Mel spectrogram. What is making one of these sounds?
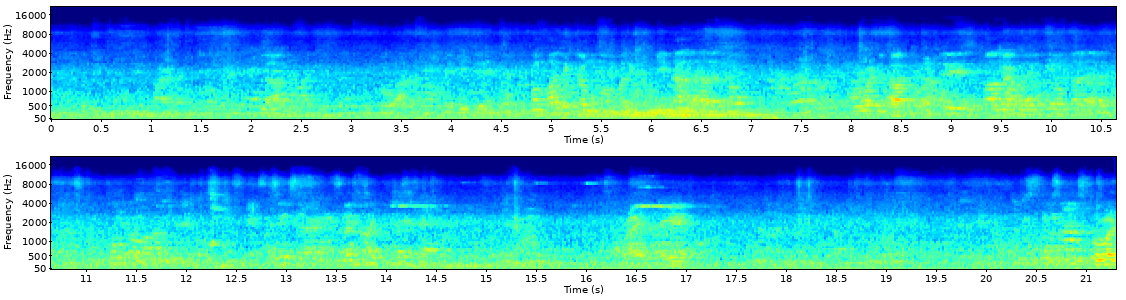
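Several people talk nearby.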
